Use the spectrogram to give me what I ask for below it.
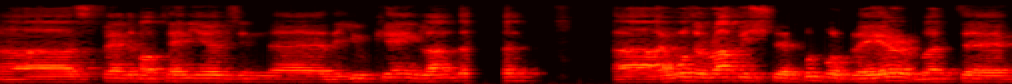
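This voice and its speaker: The speaker has an Israeli accent and a fairly slow pace. Pitch variation is ordinary. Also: man, medium pitch for a man. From Israel, Tel Aviv. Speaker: sports tech investor. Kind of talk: panel discussion. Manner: halting, many fillers.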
